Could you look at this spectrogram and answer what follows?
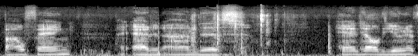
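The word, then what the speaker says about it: Baofeng: have two way radios believe this one is pronounced bow Fang added on this handheld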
